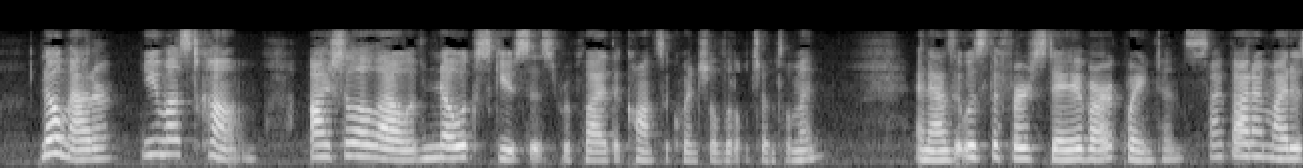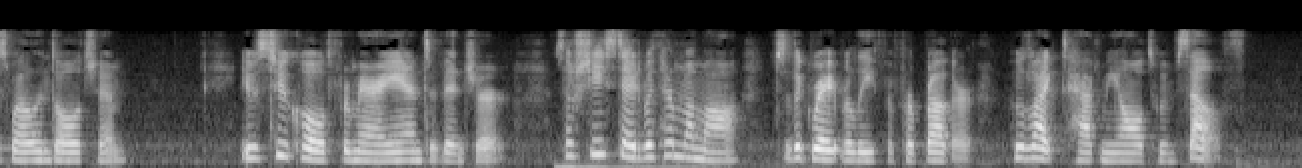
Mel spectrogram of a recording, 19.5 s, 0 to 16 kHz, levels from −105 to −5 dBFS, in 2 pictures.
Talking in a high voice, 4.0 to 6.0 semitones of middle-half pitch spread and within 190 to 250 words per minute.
Yes: high, 215 Hz; average, 4.7 semitones; average, 195 wpm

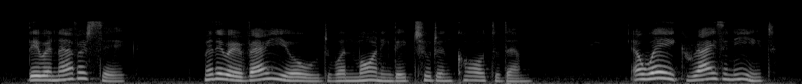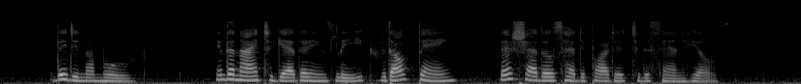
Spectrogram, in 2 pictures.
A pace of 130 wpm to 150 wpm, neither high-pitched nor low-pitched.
Yes: average, 145 wpm; medium, 175 Hz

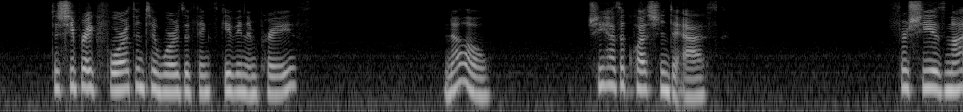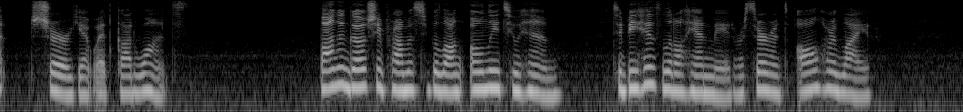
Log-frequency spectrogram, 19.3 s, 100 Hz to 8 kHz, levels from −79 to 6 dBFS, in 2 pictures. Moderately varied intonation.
Yes: average, 3.1 semitones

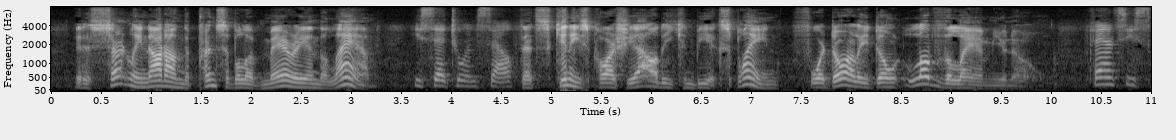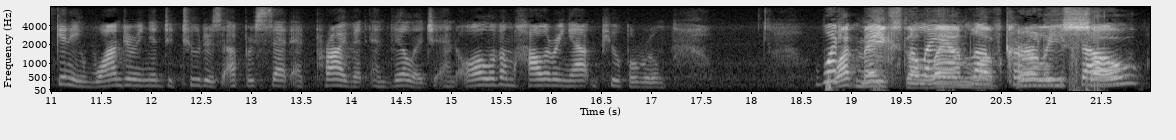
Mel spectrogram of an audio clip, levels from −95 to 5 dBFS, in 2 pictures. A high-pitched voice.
Yes: high, 195 Hz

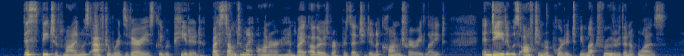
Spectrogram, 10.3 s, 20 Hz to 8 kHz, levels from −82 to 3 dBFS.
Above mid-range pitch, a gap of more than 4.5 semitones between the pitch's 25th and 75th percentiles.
No: low, 135 Hz; wide, 5.6 semitones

